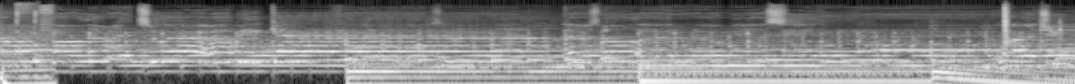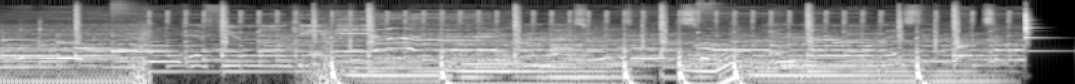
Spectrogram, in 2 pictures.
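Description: A full self-produced song plays back: a dense mix of deep bass, drums and layered melodic parts, loud and continuous, with shifting sections and a quick fade at the end.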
